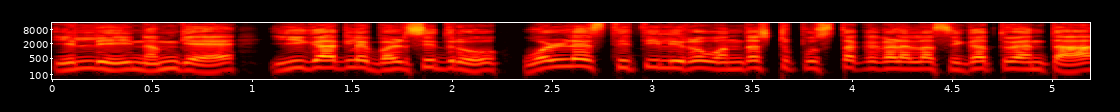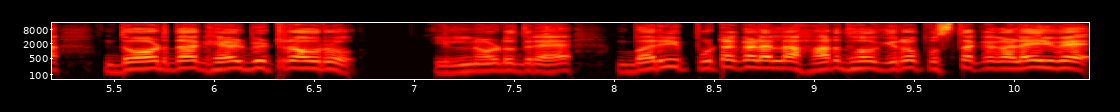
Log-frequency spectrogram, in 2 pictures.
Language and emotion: Kannada, angry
